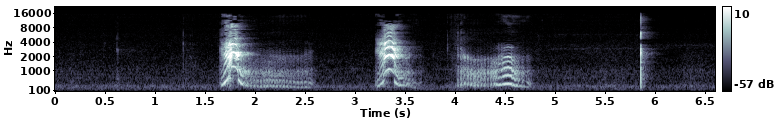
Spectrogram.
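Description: Poodle puppy barking: a sharp, high yap about a second and a half in that trails into a short rasping growl, a second yap, a growly grumble, and a brief yip near the end.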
